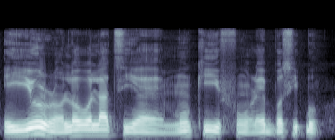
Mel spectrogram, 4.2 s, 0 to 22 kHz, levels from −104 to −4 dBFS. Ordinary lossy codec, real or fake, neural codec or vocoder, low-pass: none; real; none; 9.9 kHz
